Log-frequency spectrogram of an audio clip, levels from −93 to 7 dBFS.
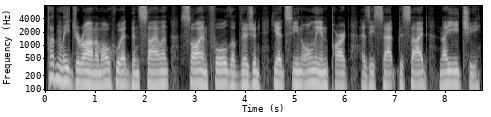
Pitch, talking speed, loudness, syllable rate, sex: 120 Hz, 150 wpm, -18 LUFS, 4.4 syllables/s, male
